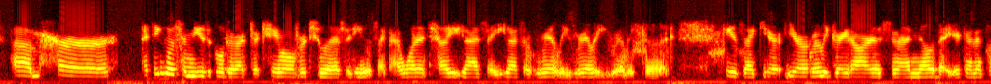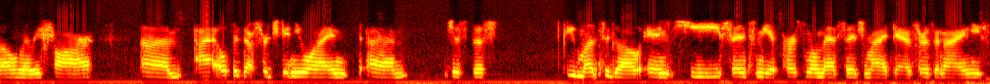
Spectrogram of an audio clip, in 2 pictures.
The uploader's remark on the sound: Phone Interview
